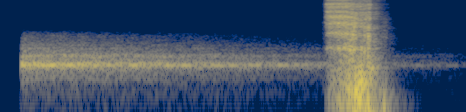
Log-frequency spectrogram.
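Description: Opening sound logo: a single steady tone that starts just after the beginning and fades over about a second and a half, then a short loud whoosh near the end that cuts off abruptly.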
